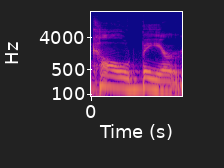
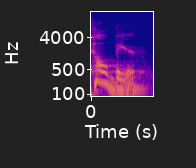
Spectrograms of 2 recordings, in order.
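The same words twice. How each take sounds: First: The two words are said clearly apart. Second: The two words are blended into one. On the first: "it's two words" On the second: "Like it's one fucking word"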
